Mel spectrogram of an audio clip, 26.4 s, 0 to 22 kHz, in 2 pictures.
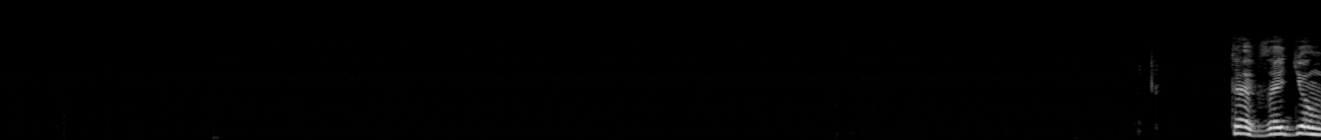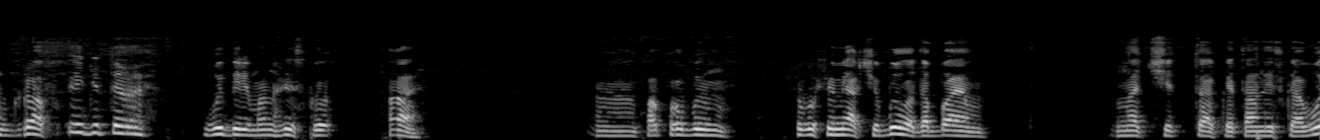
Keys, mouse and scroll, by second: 2.1 click, 8.2 space, 14.9 click, 17.0 a, 19.9 click, 21.9 right click.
